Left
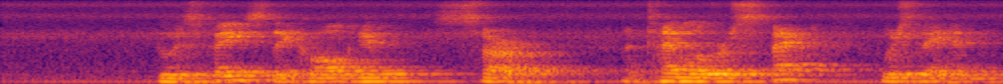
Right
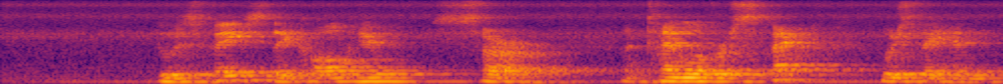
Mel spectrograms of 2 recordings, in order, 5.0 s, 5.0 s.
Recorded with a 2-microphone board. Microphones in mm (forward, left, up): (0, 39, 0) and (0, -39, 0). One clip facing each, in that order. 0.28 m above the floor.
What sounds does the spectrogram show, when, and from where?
0.8 s a man speaking: 25° left (ahead or behind), 3 m; by 4.9 s 5° right (ahead or behind), 4 m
